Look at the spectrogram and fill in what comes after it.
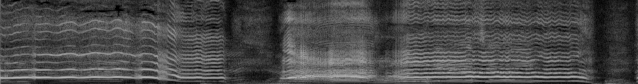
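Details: Newborn cry: loud, high-pitched sustained wails with brief breaths between from a baby boy just after delivery, who was born with the umbilical cord once around his neck; quiet music and adult voices behind.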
